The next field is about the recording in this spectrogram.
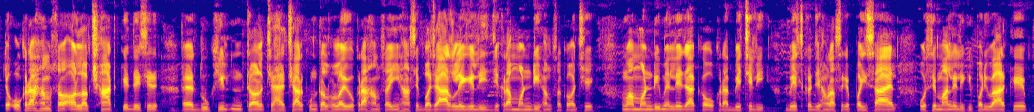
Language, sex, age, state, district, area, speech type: Maithili, male, 30-45, Bihar, Muzaffarpur, rural, spontaneous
